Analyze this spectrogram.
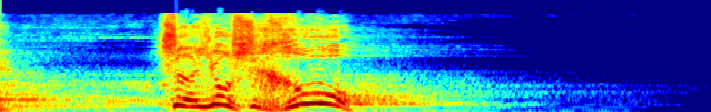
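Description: An elderly man speaks sharply and closely.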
